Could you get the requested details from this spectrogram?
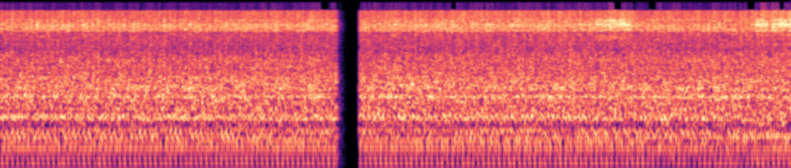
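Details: Small single-cylinder mower started with a little old fuel left, holding a steady, even buzz with no surging or sputter; runs cleanly.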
